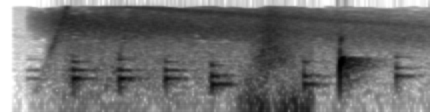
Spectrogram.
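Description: Short electronic logo jingle: a swelling hiss under a quick run of short plopping notes, about four a second, ending in a louder, brief rising note.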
